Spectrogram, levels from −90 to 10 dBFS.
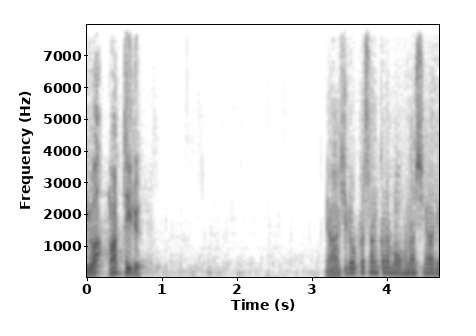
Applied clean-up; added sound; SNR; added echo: neural separator model SepFormer DNS4.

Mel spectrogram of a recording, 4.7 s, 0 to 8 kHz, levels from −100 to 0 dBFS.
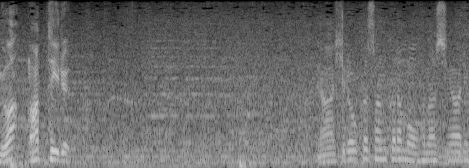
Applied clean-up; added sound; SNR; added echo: none; Bass drum; 15 dB; none.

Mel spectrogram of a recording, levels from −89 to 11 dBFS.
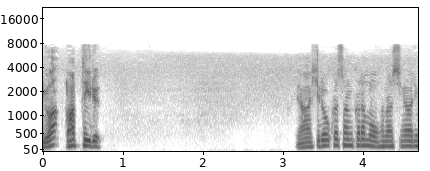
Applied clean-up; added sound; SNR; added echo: neural mask model Resemble Enhance denoiser.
